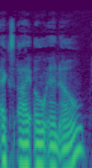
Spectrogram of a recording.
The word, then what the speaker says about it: Xiono: It'll premiere on Disney XD, and it's going to follow a character named Kazuda Giono. I'm not sure how to pronounce his name. Xiono.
